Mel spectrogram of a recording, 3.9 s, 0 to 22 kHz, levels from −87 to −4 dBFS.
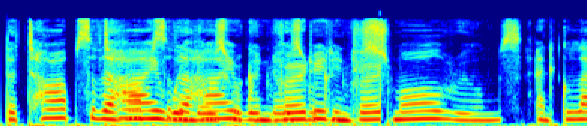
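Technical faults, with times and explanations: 0.69–2.53 s, doubled audio track: a second copy of the speech sits about half a second behind the original and a few dB quieter, so everything seems to be said twice over itself. It's clean and full-band, with no tail or room sound, and it cuts in and out abruptly at both ends. That points to the same signal being mixed in twice, likely from a slower second capture path or two copies left out of step in an edit.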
